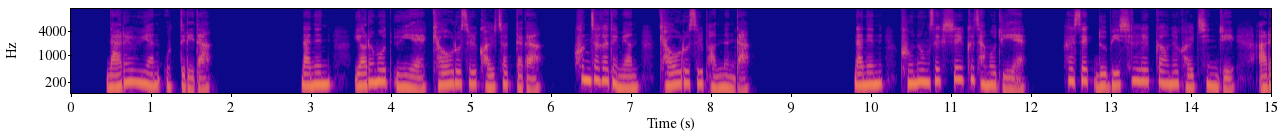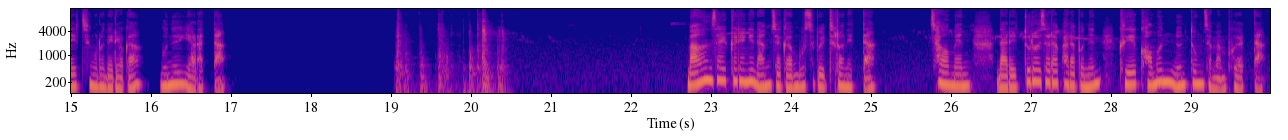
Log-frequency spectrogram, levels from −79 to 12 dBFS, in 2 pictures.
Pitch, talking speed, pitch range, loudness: 175 Hz, 220 characters per minute, 150-195 Hz, -27 LUFS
